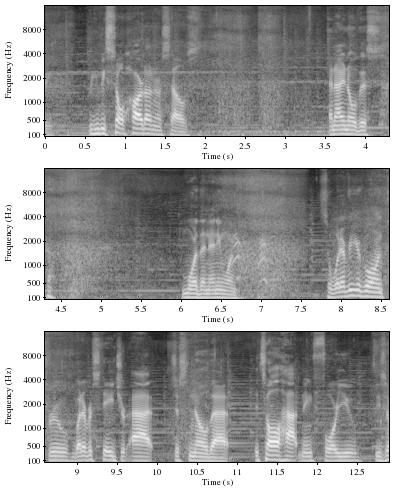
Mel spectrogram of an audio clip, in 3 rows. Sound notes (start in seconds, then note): 4.2 chuckles; 6.6 dog barks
